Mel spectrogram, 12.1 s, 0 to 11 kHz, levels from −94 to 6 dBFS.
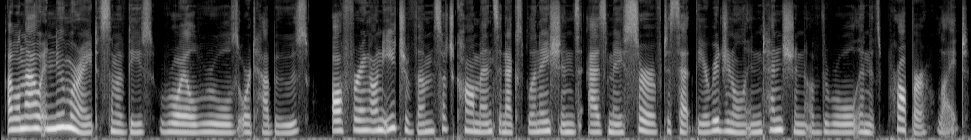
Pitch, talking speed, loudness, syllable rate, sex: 215 Hz, 175 wpm, -19 LUFS, 4.7 syllables/s, female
